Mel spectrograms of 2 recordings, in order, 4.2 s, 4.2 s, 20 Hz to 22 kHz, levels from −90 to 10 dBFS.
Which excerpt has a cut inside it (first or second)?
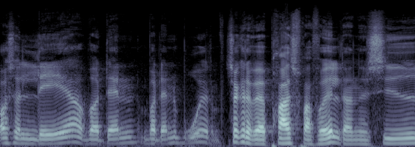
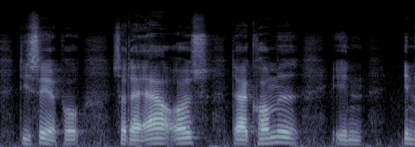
first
